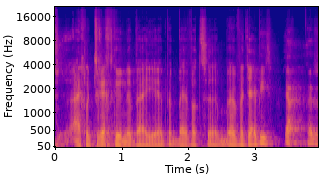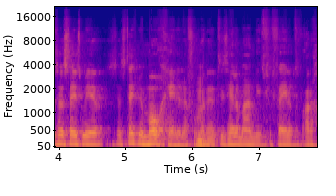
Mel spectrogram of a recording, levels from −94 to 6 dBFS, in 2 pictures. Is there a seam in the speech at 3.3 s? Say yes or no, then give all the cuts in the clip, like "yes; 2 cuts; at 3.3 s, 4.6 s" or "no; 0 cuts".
yes; 1 cut; at 3.3 s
